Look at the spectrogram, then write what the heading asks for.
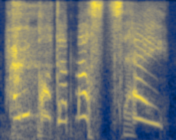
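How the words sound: It is said in a high, squeaky, nasal voice.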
